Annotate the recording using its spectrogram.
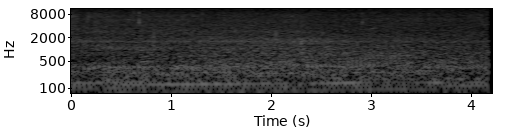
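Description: A car driving slowly past, its engine a steady low hum.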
